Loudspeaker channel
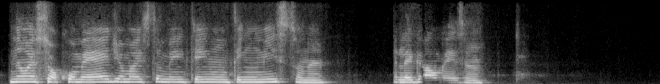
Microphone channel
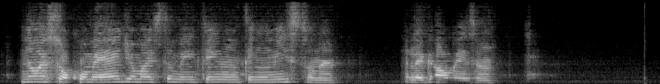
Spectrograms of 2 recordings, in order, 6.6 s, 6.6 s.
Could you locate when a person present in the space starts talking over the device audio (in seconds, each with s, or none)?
none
